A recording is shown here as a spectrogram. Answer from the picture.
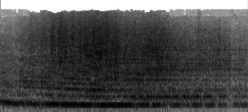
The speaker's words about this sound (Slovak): Rýchla formula blížiaca sa k pozorovateľovi vydáva z jeho pohľadu iný zvuk, ako keď sa vzdialuje.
